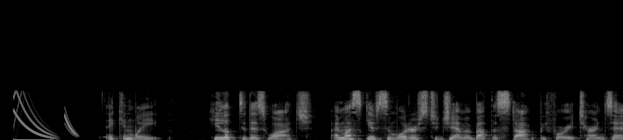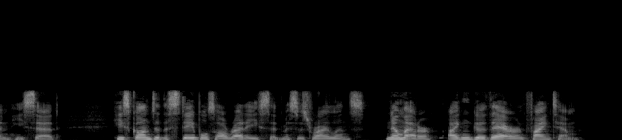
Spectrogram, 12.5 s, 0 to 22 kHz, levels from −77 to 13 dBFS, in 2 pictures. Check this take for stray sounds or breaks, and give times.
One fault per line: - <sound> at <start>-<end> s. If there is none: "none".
- chirp at 0.1-0.8 s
